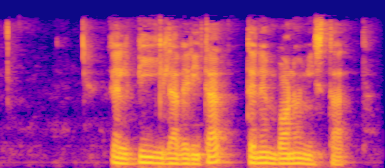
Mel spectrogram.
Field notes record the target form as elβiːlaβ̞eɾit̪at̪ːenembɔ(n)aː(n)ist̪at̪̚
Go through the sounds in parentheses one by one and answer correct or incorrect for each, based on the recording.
correct, incorrect

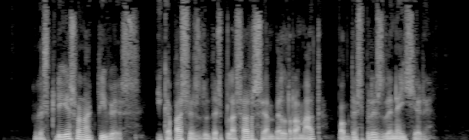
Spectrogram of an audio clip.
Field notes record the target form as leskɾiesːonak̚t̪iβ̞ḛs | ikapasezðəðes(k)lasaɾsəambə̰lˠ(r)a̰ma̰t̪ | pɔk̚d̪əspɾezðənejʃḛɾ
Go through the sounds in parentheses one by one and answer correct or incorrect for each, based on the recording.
incorrect, correct

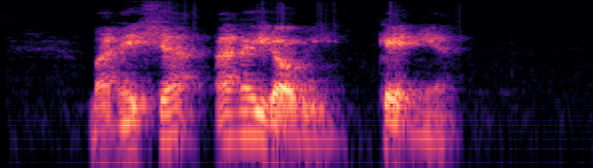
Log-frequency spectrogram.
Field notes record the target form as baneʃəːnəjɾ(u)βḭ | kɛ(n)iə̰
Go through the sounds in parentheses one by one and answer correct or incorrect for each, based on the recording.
incorrect, correct

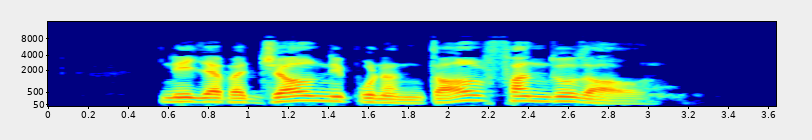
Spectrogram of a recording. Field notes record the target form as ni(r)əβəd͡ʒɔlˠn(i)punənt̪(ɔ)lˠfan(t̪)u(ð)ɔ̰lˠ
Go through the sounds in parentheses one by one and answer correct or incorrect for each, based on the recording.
incorrect, correct, correct, incorrect, correct

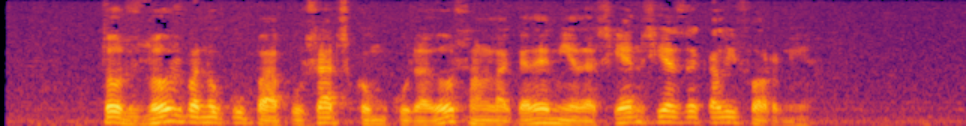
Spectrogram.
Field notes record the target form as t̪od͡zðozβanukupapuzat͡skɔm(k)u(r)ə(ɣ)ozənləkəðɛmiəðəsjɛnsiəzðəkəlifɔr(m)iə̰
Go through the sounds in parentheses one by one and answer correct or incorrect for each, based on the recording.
correct, incorrect, incorrect, incorrect

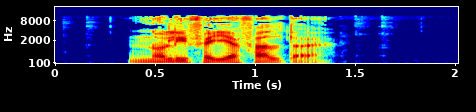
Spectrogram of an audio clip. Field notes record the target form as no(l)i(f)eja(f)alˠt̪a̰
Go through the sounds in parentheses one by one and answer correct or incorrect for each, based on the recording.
correct, correct, correct

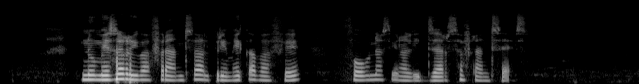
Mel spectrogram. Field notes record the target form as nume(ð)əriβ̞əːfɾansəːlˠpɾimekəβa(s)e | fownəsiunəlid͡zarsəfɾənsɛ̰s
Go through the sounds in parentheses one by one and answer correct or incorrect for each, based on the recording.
incorrect, incorrect

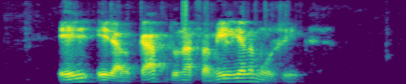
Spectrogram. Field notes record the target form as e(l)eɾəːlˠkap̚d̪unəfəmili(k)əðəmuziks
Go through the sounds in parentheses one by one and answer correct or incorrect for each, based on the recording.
incorrect, incorrect

